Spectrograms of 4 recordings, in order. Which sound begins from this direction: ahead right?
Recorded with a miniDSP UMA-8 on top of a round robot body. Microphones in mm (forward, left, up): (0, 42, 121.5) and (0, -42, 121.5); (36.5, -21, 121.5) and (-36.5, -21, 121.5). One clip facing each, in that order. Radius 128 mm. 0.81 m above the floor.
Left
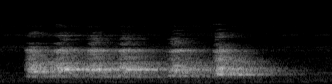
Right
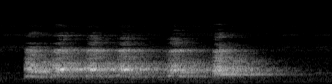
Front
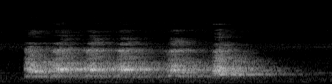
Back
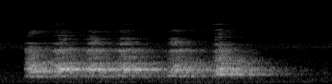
A dog barking, at 0.2 s.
